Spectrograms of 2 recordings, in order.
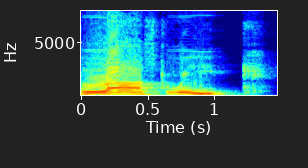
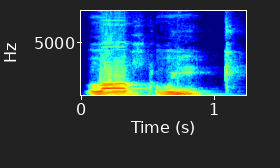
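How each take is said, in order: Both takes have the same delivery.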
